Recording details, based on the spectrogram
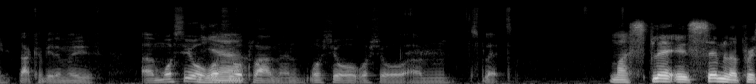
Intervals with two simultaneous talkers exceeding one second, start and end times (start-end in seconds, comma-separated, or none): none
